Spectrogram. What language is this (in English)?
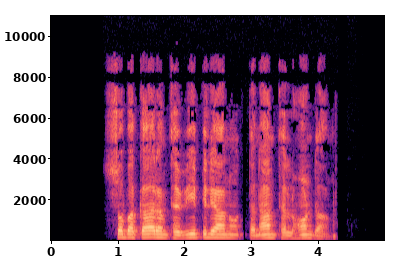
Phalura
